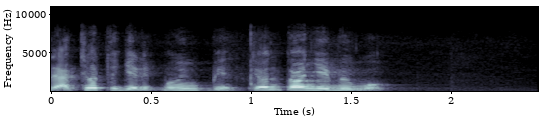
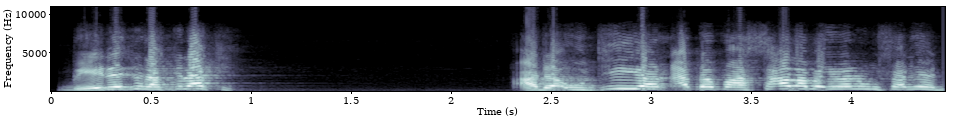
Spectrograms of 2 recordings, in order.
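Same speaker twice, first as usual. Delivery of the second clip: raised, loud sermon voice; rising preacher's fervour; fiery preaching; 8 semitones higher, 6 dB louder than usual. Acted. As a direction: preach it out high and hard to the crowd. Preaching at full force.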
